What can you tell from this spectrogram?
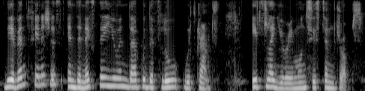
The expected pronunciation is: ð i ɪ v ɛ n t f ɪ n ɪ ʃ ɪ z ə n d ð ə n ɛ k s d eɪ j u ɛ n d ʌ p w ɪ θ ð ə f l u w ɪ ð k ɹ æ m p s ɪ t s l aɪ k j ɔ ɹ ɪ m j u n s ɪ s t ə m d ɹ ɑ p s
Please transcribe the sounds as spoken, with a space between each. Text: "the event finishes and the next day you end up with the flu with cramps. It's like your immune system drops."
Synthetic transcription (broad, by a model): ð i ɪ v ɛ n t f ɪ n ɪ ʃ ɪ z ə n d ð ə n ɛ k s d eɪ j u ɛ n d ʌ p w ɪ ð ə f l u w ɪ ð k ɹ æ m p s ɪ t s l aɪ k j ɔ ɹ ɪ m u n s ɪ s t ə m d ɹ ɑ p s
